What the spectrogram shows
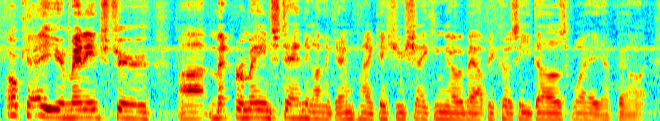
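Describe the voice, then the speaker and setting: A man acting as game master, narrating a tabletop game in a relaxed, explaining manner. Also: medium pitch, moderate pace, a little hiss or hum. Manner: relaxed, explaining rules with fillers.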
